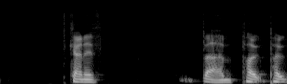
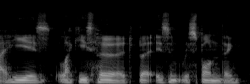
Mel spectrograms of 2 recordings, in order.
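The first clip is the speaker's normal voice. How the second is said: normal talking voice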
